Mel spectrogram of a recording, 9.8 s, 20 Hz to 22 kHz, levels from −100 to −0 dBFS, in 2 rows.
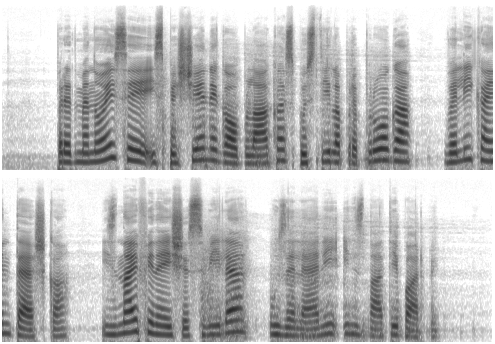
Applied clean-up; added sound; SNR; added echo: neural mask model RNNoise.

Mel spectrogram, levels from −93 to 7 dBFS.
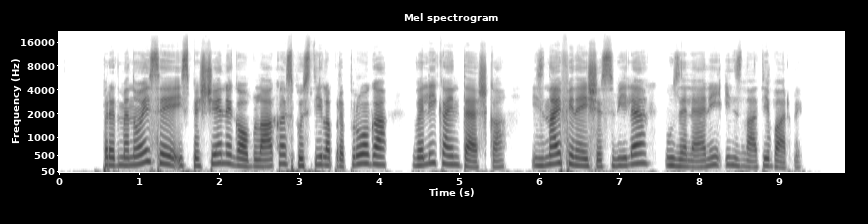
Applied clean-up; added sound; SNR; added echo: neural mask model Resemble Enhance denoiser.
